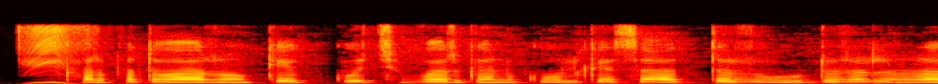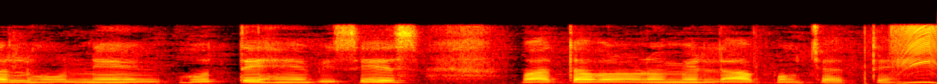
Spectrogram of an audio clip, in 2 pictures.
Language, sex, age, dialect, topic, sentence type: Hindi, female, 18-24, Awadhi Bundeli, agriculture, statement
